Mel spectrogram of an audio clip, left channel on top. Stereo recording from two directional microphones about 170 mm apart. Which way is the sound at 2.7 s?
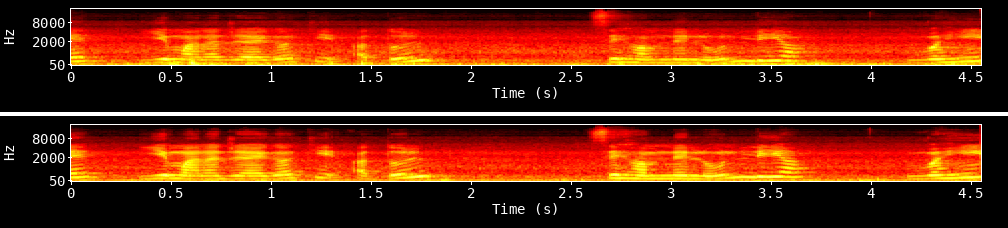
30° right (ahead or behind).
